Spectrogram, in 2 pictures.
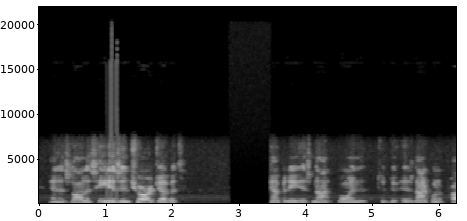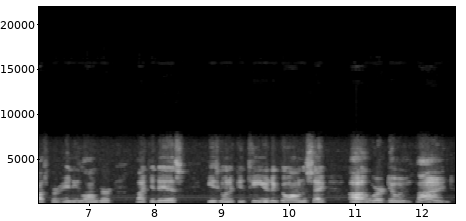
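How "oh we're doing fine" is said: gruff, rough-edged voice, dragged slow. Imitating Vince McMahon insisting things are going well: gruff Vince McMahon voice. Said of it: "That's my gruff Vince McMahon voice".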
